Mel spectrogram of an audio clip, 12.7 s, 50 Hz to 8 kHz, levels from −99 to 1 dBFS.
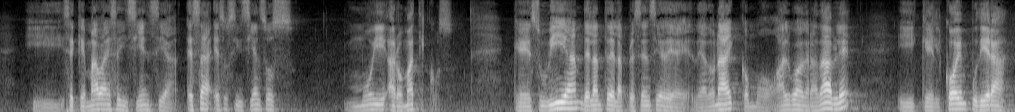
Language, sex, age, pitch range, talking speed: Spanish, male, 50-69, 110-145 Hz, 125 wpm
